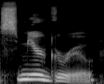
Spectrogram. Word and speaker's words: Smeargle: Um, I found out about smearguru, which is smeargle, but uh it's a variant of smear gole called smearguru because I'm American.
